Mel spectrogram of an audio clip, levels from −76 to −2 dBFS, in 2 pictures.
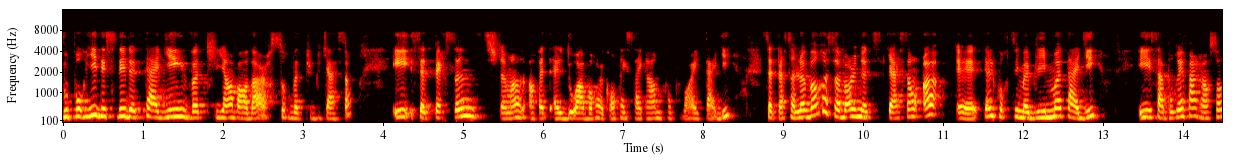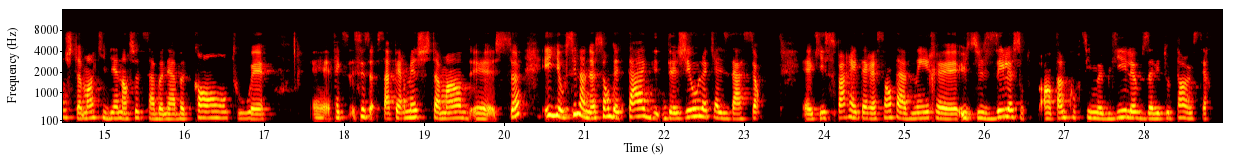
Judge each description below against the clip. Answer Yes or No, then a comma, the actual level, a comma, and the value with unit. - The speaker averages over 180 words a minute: Yes, average, 205 wpm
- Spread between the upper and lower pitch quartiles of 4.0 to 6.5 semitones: Yes, average, 4.3 semitones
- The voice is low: No, high, 200 Hz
